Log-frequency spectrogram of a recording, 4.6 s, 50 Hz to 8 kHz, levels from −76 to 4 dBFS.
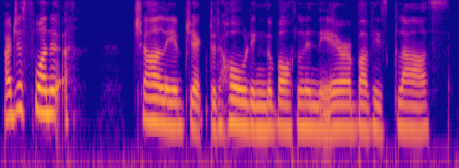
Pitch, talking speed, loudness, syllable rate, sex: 185 Hz, 195 wpm, -19 LUFS, 6.1 syllables/s, female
